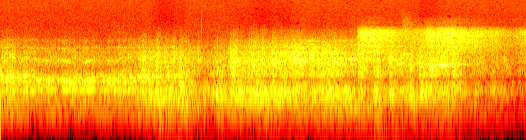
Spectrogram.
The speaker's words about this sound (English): No, I meant them cars that banged into each other.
